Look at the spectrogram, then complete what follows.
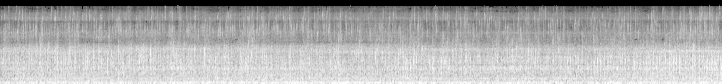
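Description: Tomato-based chicken curry simmering in a frying pan: a steady crackle of many small bubbles popping.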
